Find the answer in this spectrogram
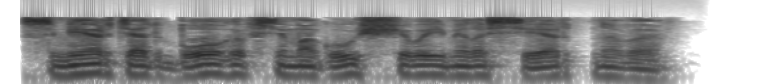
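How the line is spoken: Timid. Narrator (Russian): Имогена робко сказала

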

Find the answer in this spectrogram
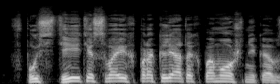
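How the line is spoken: Shouting teacher. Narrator (Russian): закричал учитель

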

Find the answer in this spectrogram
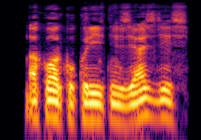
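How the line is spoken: Quiet question. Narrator (Russian): тихонько спросил он

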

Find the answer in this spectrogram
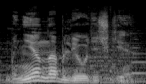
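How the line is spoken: Plain. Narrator (Russian): сказал Остап

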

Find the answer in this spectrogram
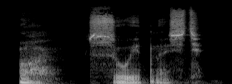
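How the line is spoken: Whisper. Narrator (Russian): прошептал граф

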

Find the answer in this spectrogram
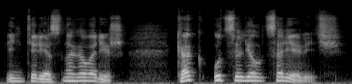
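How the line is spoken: Light and cheerful. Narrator (Russian): спросил он легко и весело

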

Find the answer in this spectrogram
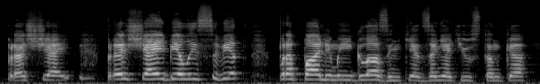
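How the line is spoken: Sobbing. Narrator (Russian): Пузырев рыдал и говорил

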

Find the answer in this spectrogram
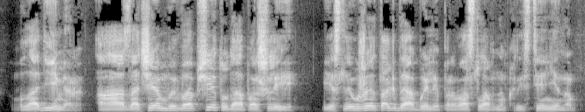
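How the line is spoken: Plain question. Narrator (Russian): спросил Флавиан

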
